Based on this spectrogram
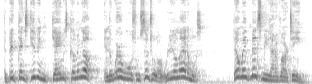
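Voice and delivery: put-on high, worried old janitor voice. A narrator's reading. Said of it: "said old, old Pop Hansen".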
